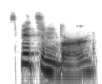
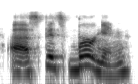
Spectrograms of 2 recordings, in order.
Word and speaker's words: Spitsbergen: or on the Norwegian island of Spitzenberg, or I didn't pronounce that right, Spitsbergen, as seen at the top of this story.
